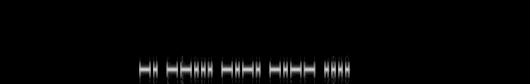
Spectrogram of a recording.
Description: Morse code, heard as a keyed tone, about 36 wpm, 700 Hz. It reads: N7CYH
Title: USA Call Signs - 5 Characters - 35wpm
